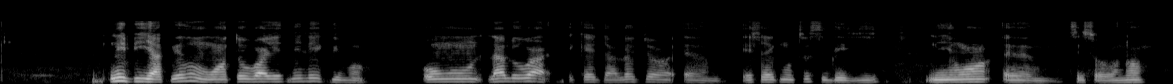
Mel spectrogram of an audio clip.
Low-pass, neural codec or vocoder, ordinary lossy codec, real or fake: none; codec, 16 kHz, 8 kbps, FreqCodec, smaller model; none; fake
